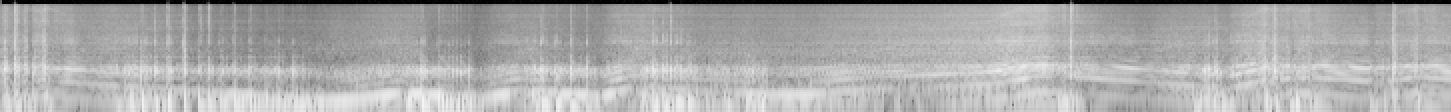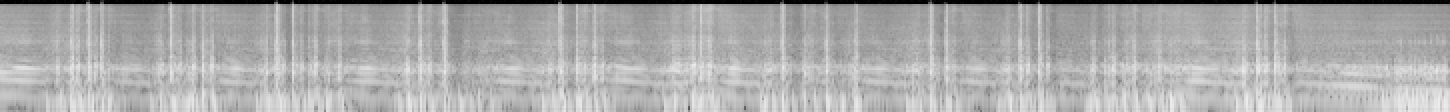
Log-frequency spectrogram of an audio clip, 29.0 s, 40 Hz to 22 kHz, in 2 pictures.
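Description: Mercedes-AMG A45's turbocharged four-cylinder engine being revved repeatedly while parked, short blips rising and falling every second or two with one longer, higher rev about ten seconds in. Exhaust pops and crackles on each lift-off.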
